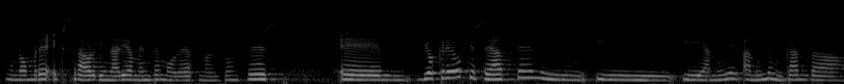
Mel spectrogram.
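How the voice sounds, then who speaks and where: A woman's voice: mid-range voice, steady tone, takes it slowly, mellow, slight background noise. A woman with a Spanish accent from Spain, speaking enthusiastically and conversationally as a panelist at a live round-table event. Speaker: panelist, podcast producer.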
